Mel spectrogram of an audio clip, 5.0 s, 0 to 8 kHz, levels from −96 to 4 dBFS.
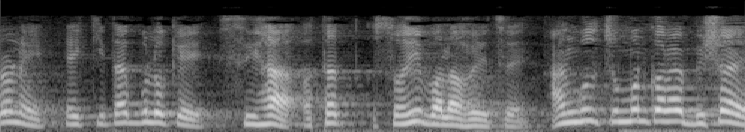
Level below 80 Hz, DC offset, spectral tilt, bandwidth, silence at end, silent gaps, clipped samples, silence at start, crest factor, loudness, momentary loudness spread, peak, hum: -56 dBFS; under 0.1%; -10.5 dB/octave; 5.8 kHz; 0 s; none; under 0.1%; 0 s; 16 dB; -20 LUFS; 10 LU; -4 dBFS; none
